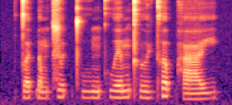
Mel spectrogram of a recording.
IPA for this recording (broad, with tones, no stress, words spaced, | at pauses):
t̪ɐ˨˥t̚ɐ˨mt͡sɵ˧t̚t̪ʰuː˨ŋ kʷʰɛː˨˧mkʰɵ˨ɥt̪ʰɐ˥p̚haː˨˧j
